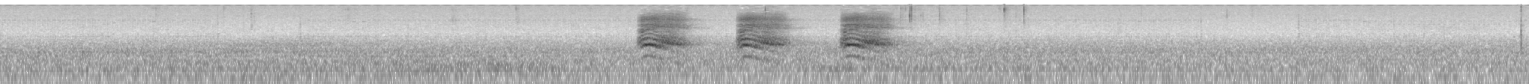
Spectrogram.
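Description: A crow cawing three times in quick succession, starting about four seconds in, over a faint steady background hum.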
